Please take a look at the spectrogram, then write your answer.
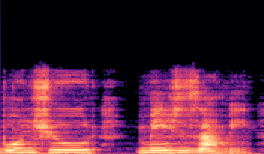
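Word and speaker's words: bonjour mes amis: my friends को हम French में बोलते हैं बजर मे जामी बजर मेजम कैसे बोलेंगे हम बजर मे जामी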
